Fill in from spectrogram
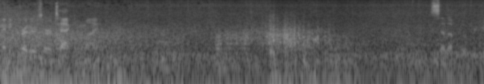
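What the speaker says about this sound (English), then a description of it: "That wolf gets struck by lightning?" Thunderstorm in a mining survival video game, with a lightning strike and thunder: a loud, sustained rumble and crackle over steady rain, swelling again midway, with a voice briefly audible over it.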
